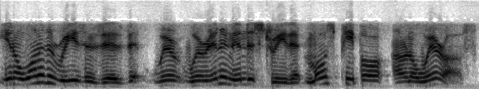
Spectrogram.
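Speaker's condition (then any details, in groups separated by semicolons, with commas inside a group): No condition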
